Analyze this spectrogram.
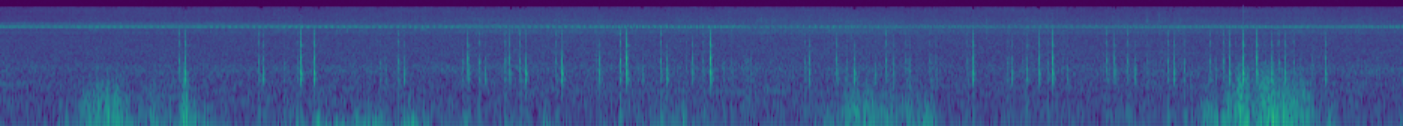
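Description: Wind gusts outdoors, rumbling low.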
